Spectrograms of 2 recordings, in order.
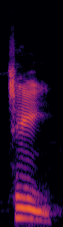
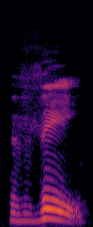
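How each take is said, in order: First: The word starts with a 'ch' sound. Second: The word starts with tongue between the teeth. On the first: The speaker calls it wrong. "a forma de pronunciar não é Che" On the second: The speaker calls it right. "com a língua no dente e falando zei. Aí vai ficar mais ou menos assim"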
